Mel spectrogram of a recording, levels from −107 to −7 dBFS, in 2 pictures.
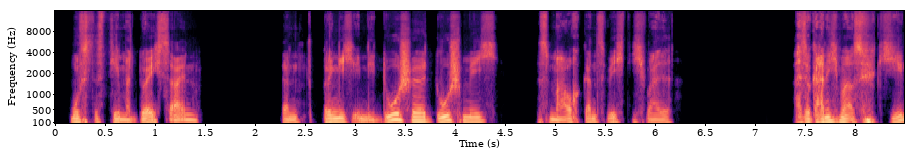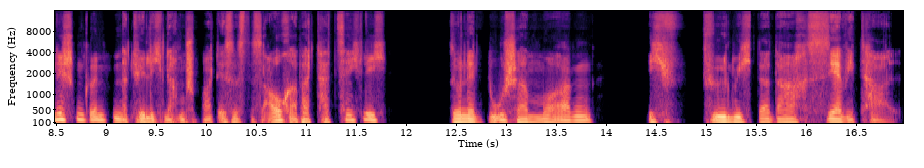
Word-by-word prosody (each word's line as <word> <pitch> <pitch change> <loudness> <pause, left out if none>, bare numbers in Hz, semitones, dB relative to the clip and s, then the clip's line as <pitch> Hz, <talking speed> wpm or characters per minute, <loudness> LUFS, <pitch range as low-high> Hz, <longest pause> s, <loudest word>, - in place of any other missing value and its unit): muss 110 +1 0
das 105 - -8
Thema 90 -5 0
durch 70 - +1
sein. 170 -3 -1 0.8
Dann 90 -2 -2 0.2
springe 110 +1 +4
ich 100 - -3
in 100 -5 -2
die 80 -2 -6
Dusche, 140 - +5
dusche 130 +5 +2
mich. 130 0 -1 0.4
Das - - -6
ist - - -7
mir 85 -2 0
auch 105 - -3
ganz 105 -3 -4
wichtig, 105 -1 -5
weil 90 -1 -5 1.2
Also 95 +4 +1
gar 110 - +4
nicht 125 -1 +4
mal 120 - +4
aus - - 0
hygienischen 175 +8 +3
Gründen 85 - -1
natürlich 100 +2 0
nach'm 90 +1 -5
Sport 85 +2 -5
ist 110 - -3
es 95 - -5
das - - -8
auch, - - +1
aber 95 -1 -1
tatsächlich 95 - -3 0.7
so 115 - +4
'ne 100 -4 +6
Dusche 145 -7 +1
am 100 -2 0
Morgen, 145 +9 -1 0.5
ich - - -2 0.3
fühle 135 -2 +5
mich 125 -4 +2
danach 105 0 -2
sehr 100 -4 +3
vital. 80 -6 -7
105 Hz, 165 wpm, -25 LUFS, 95-125 Hz, 1.2 s, ne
